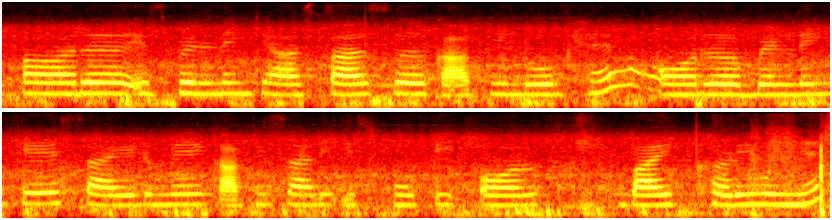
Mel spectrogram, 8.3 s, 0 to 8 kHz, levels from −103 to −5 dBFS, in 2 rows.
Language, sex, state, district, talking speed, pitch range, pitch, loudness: Hindi, female, Chhattisgarh, Korba, 160 wpm, 265-285 Hz, 270 Hz, -25 LUFS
